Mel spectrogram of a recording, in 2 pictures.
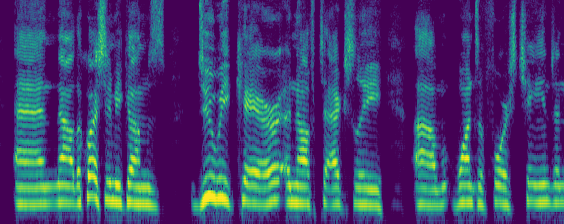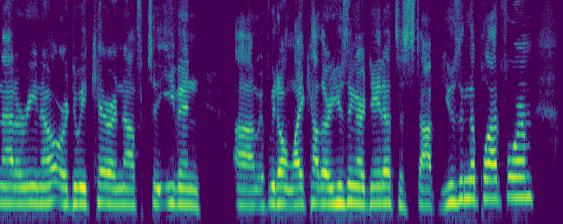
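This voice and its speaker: A man speaks loudly and fairly quickly at a high pitch, his intonation fairly even. The sound is dry and close, with no echo. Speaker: digital media evangelist and keynote speaker. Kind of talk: interview. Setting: remote from home. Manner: fast. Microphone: studio podcasting microphone.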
